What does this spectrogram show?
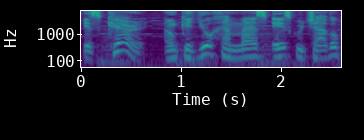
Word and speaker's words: Shere: pronunciase en algunos medios y de acuerdo con el propio kipling su correcta pronunciación es ezker aunque yo jamás he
